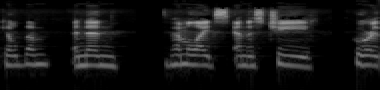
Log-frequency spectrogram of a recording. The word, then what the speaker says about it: Pemalites: i'm going to be switching between pronouncing it pima lights and pemelites and that stuff i pronounced actually first i pronounced it permalites but then i realized there wasn't an r yeah i just was saying permalites too and then when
